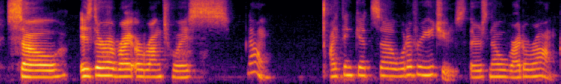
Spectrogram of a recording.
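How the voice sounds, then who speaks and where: A woman's voice: mid-range voice, a bit bright. Casting: young woman, book club host, casual and rambling, mid-range voice. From Singapore. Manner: thinking aloud with many fillers and restarts.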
